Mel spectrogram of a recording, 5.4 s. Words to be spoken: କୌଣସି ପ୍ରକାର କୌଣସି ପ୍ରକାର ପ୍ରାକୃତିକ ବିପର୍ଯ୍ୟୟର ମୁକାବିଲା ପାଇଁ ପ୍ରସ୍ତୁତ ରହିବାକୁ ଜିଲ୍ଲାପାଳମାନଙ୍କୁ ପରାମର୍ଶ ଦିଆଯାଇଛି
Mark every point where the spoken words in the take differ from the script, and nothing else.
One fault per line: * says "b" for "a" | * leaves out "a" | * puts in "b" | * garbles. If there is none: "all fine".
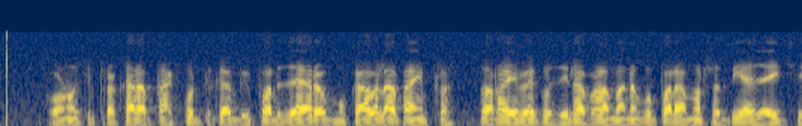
* leaves out "କୌଣସି ପ୍ରକାର"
